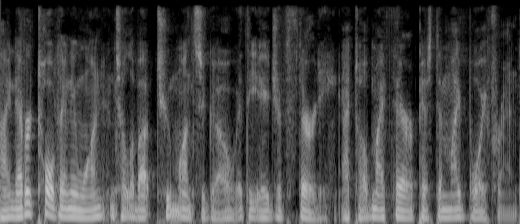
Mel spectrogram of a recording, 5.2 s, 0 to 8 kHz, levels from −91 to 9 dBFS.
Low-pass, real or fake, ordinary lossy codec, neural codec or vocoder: 7.2 kHz; real; MP3, 48 kbps; none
